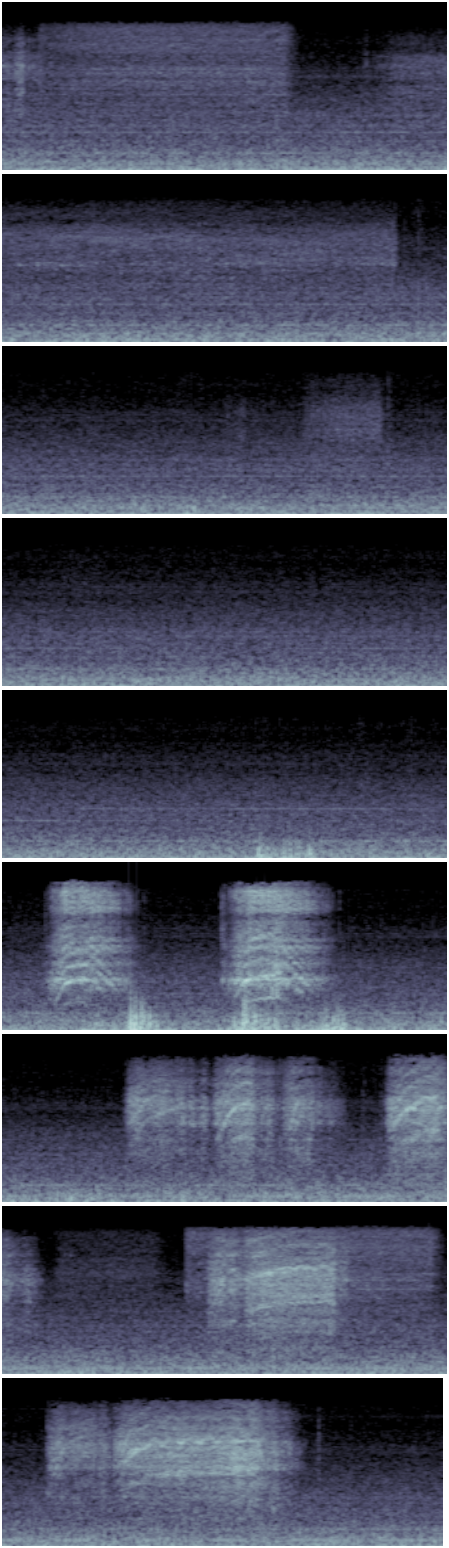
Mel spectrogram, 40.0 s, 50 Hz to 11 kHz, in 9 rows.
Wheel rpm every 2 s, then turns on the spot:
0, 0, 0, 0, 0, 0, 0, 0, 0, 0, 0, 20, 30, 0, 0, 0, 0, 0, 0, 0.
24-26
